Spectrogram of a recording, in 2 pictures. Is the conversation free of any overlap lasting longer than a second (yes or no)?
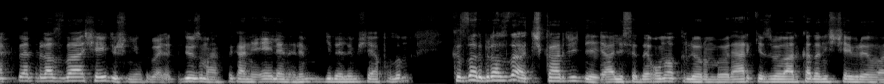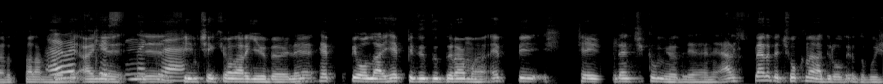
no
